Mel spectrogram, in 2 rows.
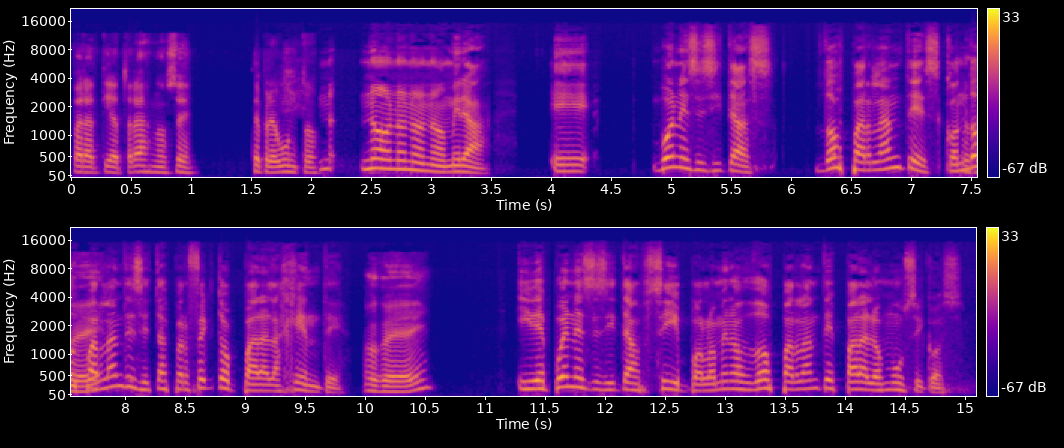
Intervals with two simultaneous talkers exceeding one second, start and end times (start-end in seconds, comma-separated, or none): none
